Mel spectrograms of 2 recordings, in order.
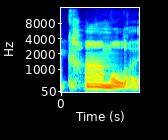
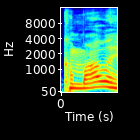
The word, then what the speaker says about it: Kamala: mispronouncing your name they they act as if they can't say Kamala it's not that comp what's going on what really is going on there when they can't pronounce comma is it supposed to be an ins is it like well Camala Harris just slides off the tongue a little bit better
